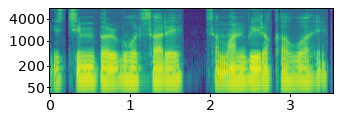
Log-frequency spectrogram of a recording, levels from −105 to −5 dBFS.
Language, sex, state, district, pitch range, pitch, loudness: Hindi, male, Arunachal Pradesh, Longding, 90-95 Hz, 90 Hz, -17 LUFS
